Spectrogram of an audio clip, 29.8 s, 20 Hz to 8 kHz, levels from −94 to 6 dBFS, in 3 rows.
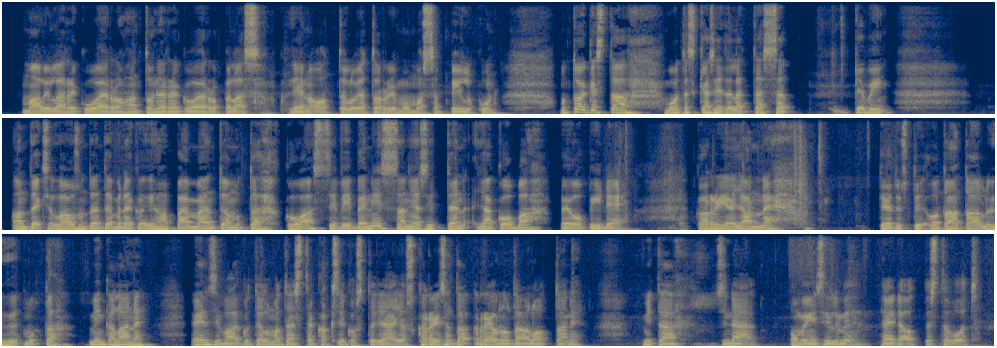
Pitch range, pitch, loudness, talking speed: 100-135 Hz, 120 Hz, -22 LUFS, 115 wpm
